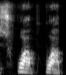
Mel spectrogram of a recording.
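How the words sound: The name is said in a funny accent.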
